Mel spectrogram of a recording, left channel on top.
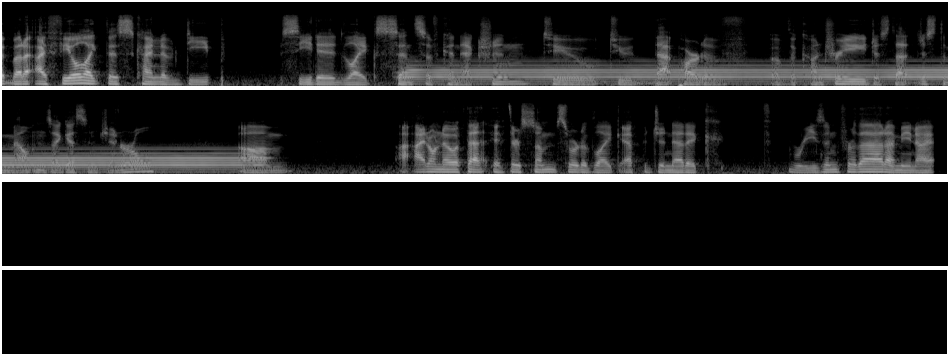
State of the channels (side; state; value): right; silent; digital silence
